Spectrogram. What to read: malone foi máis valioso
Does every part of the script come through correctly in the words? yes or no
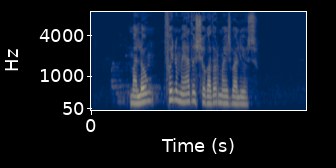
no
